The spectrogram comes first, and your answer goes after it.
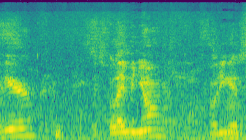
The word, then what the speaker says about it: filet mignon: And then this right here is filet mignon.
